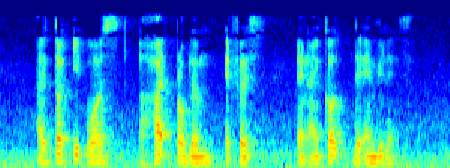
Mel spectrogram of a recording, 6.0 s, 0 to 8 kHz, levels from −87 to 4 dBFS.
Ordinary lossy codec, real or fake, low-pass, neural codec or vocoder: MP3, 24 kbps; real; 7.2 kHz; none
